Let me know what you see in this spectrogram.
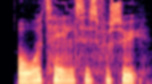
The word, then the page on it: overtalelsesforsøg: dansk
